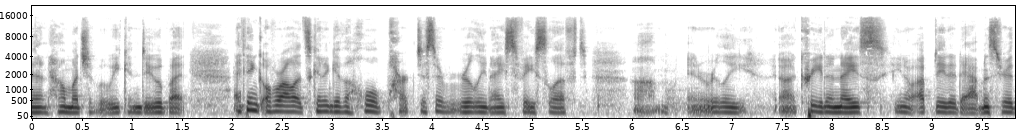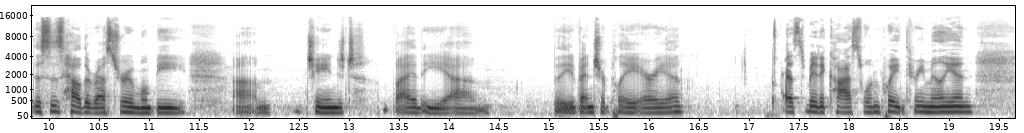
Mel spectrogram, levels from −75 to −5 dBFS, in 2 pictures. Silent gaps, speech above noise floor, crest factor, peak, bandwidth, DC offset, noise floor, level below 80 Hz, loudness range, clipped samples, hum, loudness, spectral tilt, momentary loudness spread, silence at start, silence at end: none; 27 dB; 18 dB; -6 dBFS; 15.5 kHz; under 0.1%; -52 dBFS; -52 dBFS; 4 LU; under 0.1%; none; -25 LUFS; -4.5 dB/octave; 13 LU; 0 s; 0 s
